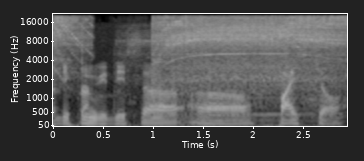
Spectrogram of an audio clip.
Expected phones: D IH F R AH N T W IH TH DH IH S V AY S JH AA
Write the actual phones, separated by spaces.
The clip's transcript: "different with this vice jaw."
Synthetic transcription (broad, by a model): D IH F R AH N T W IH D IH S P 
